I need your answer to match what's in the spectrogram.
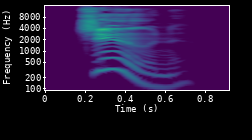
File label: "June", English; 3000 words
